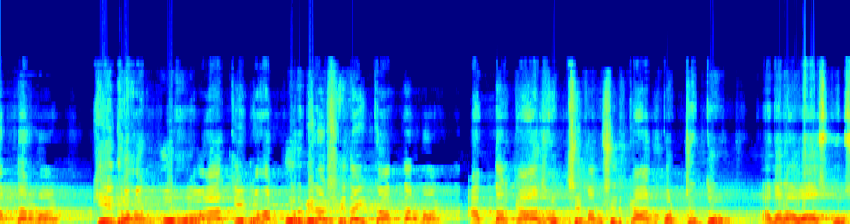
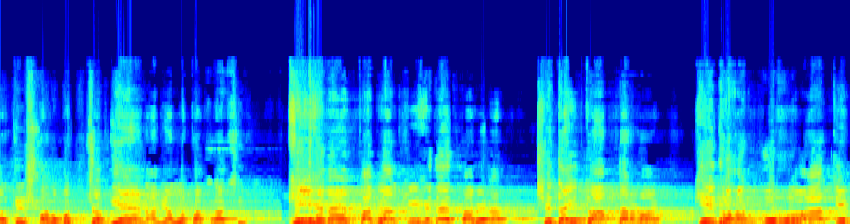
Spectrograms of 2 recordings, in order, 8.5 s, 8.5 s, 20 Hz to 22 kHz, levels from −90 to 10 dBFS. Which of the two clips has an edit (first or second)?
first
